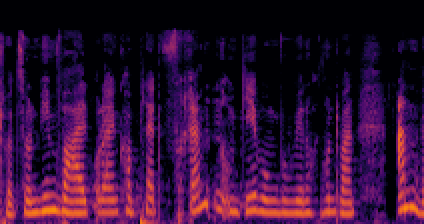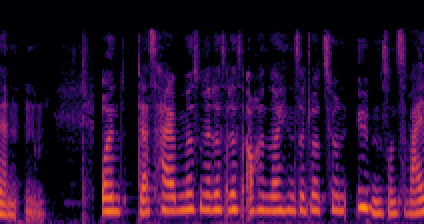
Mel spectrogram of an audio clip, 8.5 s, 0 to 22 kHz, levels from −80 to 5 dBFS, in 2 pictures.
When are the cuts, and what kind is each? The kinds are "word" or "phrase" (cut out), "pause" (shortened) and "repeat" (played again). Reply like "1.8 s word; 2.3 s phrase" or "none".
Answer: 0.9 s phrase; 3.2 s phrase; 5.2 s pause; 6.5 s repeat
